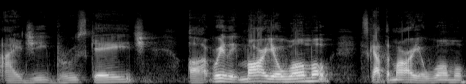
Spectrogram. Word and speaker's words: Uomo: Now, Uomo is an Italian surname. So it's got the Uomo, like Wo, W-O, but it's Mario, M-A-R-I-O. Uomo is U-O-M-O. M-A-R-I-O-U-O-M-O, but it's pronounced Uomo, Mario Uomo.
